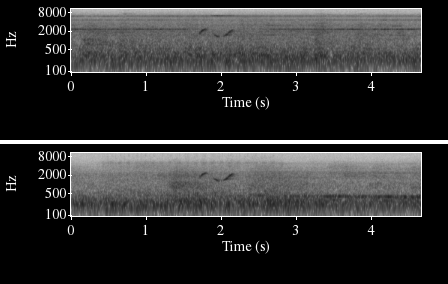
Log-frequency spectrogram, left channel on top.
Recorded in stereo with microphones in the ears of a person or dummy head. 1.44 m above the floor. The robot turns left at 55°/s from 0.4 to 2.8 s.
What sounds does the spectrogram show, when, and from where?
1.7 s a bird: 5° left, 0.6 m; by 2.2 s 25° right, 0.6 m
